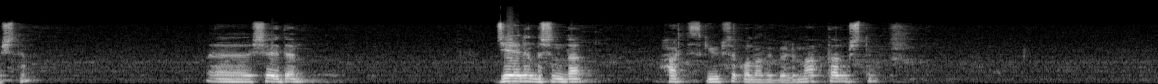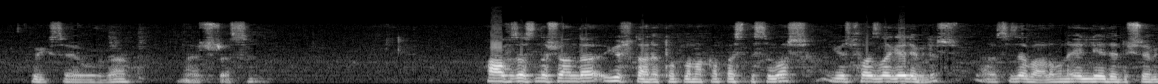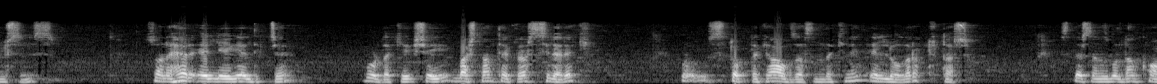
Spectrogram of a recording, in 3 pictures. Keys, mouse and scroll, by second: 3.6-17.9 drag, 22.0-27.0 drag, 32.7 click.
